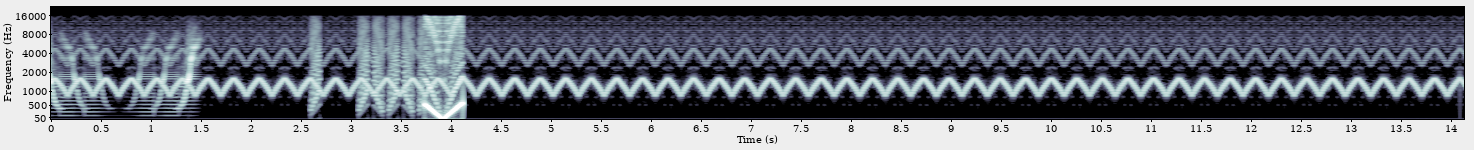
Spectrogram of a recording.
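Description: A game's siren wails up and down steadily.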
